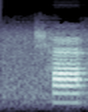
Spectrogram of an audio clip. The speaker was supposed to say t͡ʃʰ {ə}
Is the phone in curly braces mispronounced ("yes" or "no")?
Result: yes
